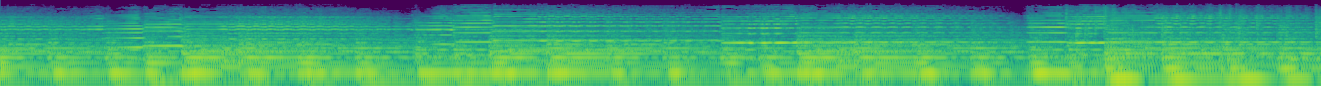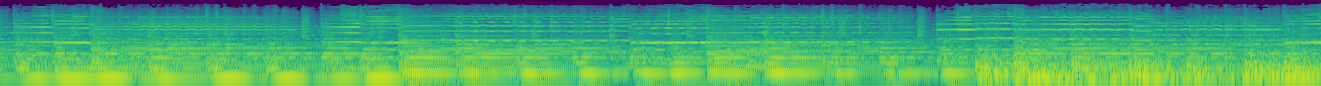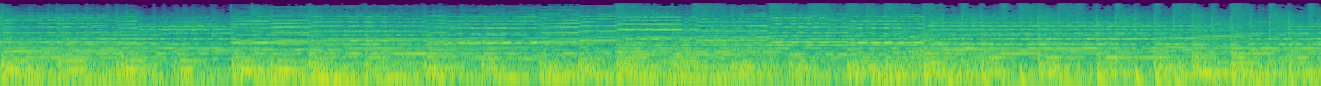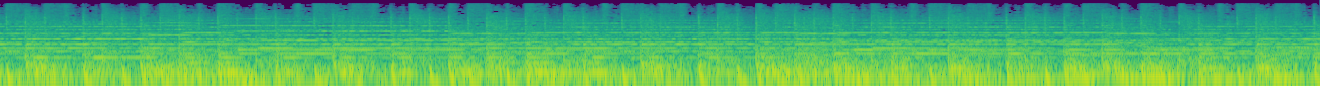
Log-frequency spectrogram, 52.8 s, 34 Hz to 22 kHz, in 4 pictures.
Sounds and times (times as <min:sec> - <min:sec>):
Theme music: 0:00.0 - 0:52.8.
